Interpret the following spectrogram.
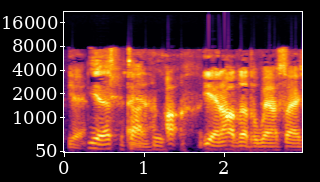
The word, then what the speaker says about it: Kotaku: Yeah, that's Kotaku.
